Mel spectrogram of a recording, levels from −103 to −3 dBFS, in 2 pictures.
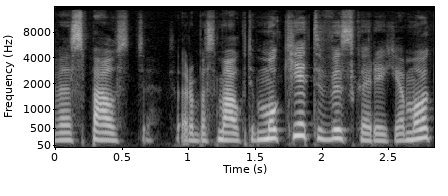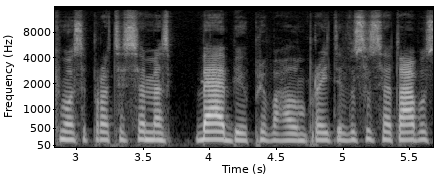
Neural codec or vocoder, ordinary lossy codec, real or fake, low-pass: none; AAC, 96 kbps; real; 14.4 kHz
